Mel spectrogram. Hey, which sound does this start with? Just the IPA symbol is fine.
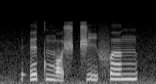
ʔ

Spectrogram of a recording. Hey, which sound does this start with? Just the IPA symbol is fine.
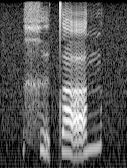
x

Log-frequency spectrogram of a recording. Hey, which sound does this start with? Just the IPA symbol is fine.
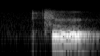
t͡s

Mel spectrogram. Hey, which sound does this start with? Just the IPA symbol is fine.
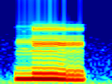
n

